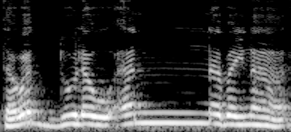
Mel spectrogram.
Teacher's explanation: طيب من سوء، النون في من سوء النون مخفاة، تود لو أن بينها، النون مشددة غنة بمقدار حركتين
